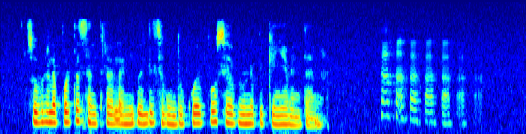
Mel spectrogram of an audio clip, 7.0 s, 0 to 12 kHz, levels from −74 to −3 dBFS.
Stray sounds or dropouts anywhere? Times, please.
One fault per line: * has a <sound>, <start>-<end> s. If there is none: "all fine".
* has a laugh, 5.1-6.5 s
